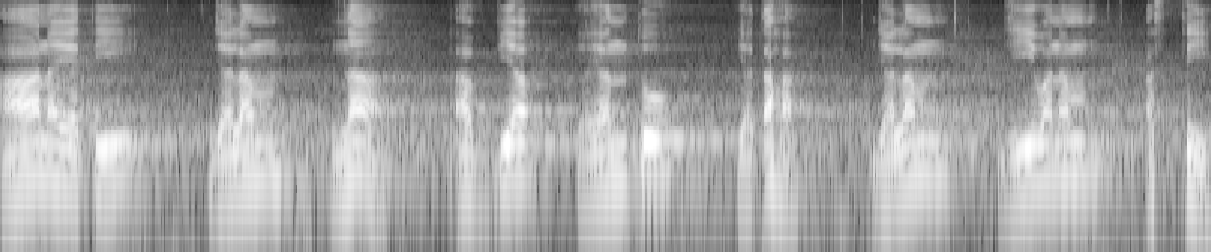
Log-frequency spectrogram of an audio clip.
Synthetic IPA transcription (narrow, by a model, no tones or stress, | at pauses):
aːnɐjɐt̪i | d͡ʒɐlɐm | nɐ | ɐbjɐjɐjɐnt̪ujɐt̪ɐɦɐ̰ | d͡ʒɐlɐm | d͡ʒiːʋɐnɐm | ɐ̰st̪i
